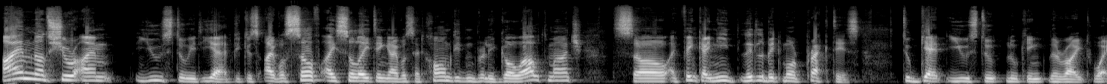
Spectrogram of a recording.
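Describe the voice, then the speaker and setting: A man with a non-native accent and a fairly high pitch. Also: ordinary pitch variation, moderate pace. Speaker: English teacher podcast host. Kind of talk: educational podcast monologue. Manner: clear, measured pace for learners.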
